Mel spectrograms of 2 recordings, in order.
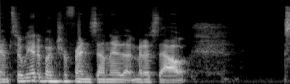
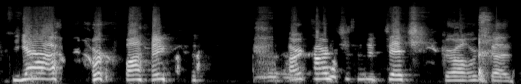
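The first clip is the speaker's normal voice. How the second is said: put-on drunk giggling reassurance; 11 semitones higher than usual. To the worried couple, a high laughing drunken reassurance. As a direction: pretend all is fine while laughing.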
